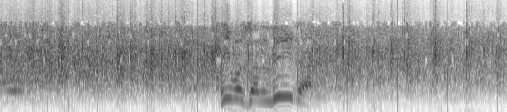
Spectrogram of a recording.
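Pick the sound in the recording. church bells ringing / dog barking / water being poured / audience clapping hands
audience clapping hands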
